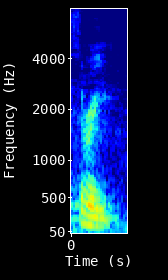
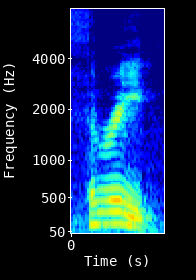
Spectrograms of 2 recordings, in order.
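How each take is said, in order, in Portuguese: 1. A palavra é falada rápido e naturalmente. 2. A palavra é falada devagar e exagerada. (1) "se eu falo rápido" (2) "estou falando exagerado por motivos didáticos"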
